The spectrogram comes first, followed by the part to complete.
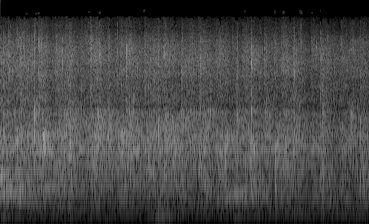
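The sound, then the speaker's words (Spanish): A church audience breaks into sustained applause during a sermon, dense clapping mixed with cheering voices, loud and steady for a few seconds without a break. “Nosotros estuvimos, vamos a dar una bulla, una, dos y tres.”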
